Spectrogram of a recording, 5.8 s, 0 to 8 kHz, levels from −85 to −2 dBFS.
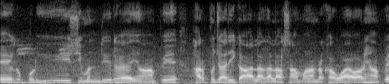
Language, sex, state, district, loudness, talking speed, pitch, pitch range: Hindi, female, Odisha, Khordha, -15 LUFS, 195 wpm, 135 Hz, 130-145 Hz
